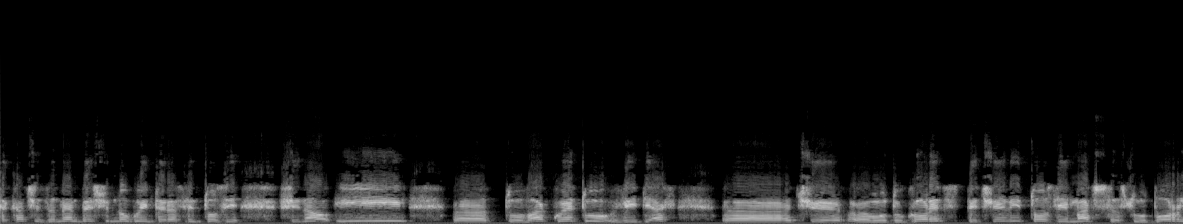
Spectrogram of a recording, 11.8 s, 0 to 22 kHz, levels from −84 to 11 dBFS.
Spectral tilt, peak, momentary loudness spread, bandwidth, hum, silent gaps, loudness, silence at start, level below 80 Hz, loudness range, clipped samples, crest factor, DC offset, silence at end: -2.5 dB/octave; 0 dBFS; 8 LU; 8.2 kHz; none; none; -17 LUFS; 0 s; -64 dBFS; 2 LU; under 0.1%; 18 dB; under 0.1%; 0 s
